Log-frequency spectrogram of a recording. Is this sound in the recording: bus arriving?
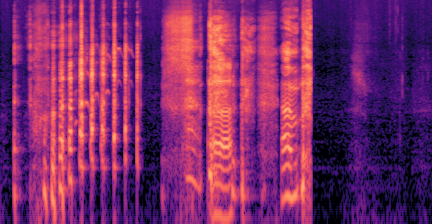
no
